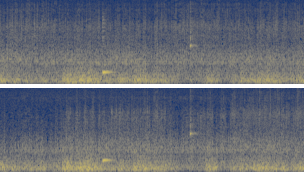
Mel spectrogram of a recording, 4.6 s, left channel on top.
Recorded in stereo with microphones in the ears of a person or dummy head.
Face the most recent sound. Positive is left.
turn(degrees=15)  # may be behind; listen again after turning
